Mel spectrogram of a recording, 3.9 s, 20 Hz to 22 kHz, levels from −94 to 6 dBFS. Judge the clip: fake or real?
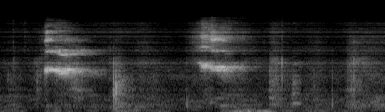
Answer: fake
